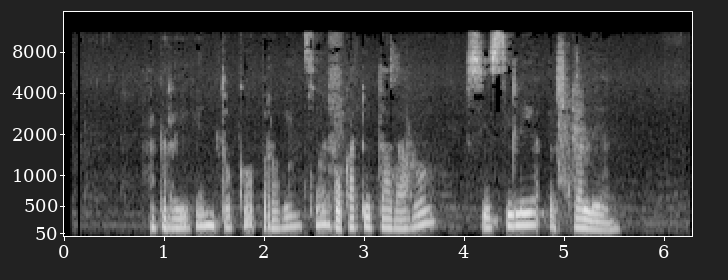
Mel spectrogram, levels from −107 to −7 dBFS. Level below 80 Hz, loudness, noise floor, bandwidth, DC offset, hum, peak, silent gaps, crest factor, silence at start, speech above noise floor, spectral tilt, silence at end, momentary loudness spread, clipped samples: -70 dBFS; -26 LUFS; -64 dBFS; 12 kHz; under 0.1%; none; -6 dBFS; none; 20 dB; 0.85 s; 37 dB; -5 dB/octave; 0.75 s; 12 LU; under 0.1%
